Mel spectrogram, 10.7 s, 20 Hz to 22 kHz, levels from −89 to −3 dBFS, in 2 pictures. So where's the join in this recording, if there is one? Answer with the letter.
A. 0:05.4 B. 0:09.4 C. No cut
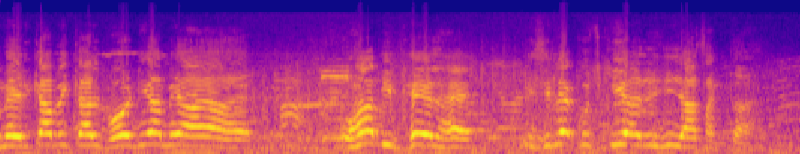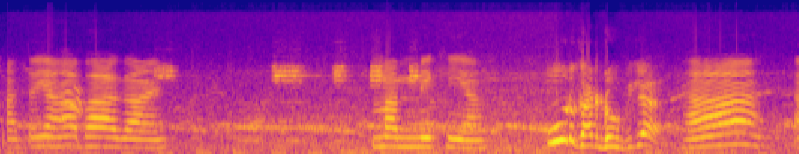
A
